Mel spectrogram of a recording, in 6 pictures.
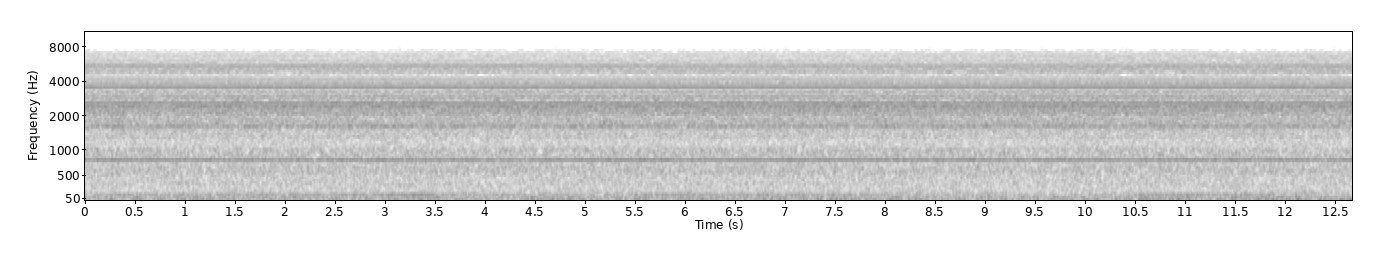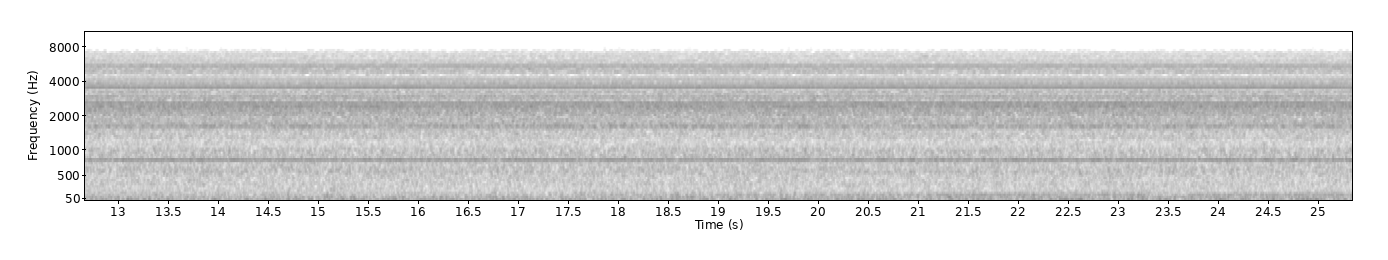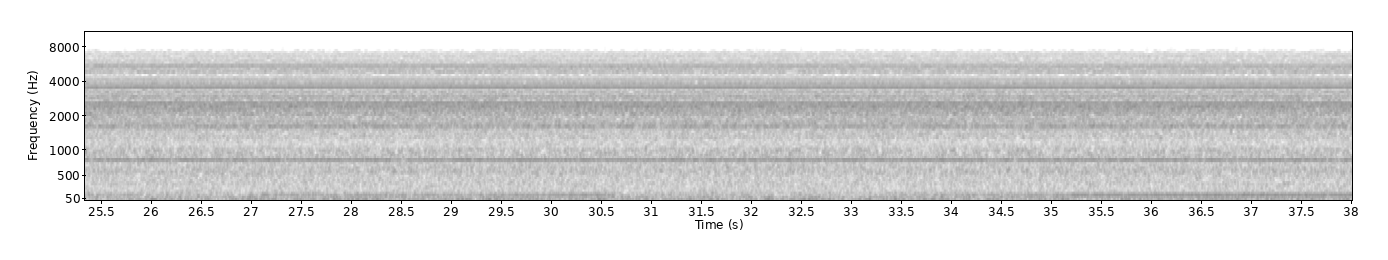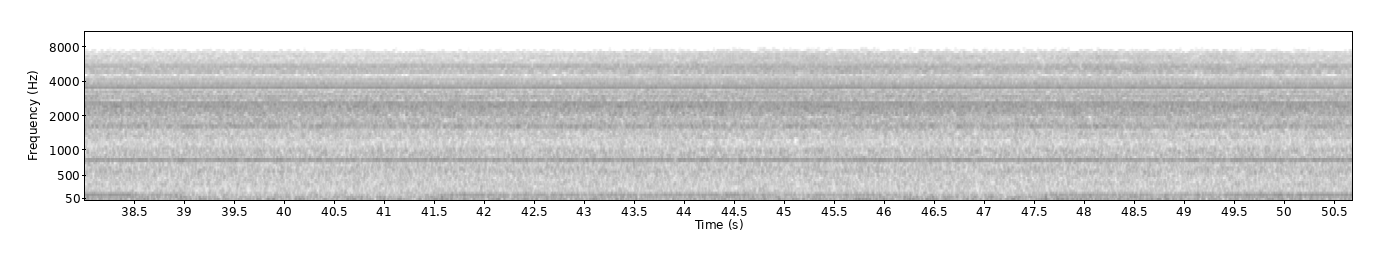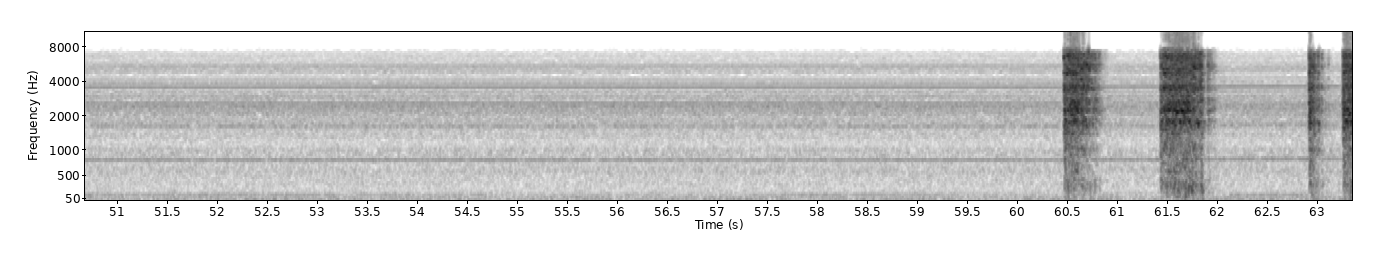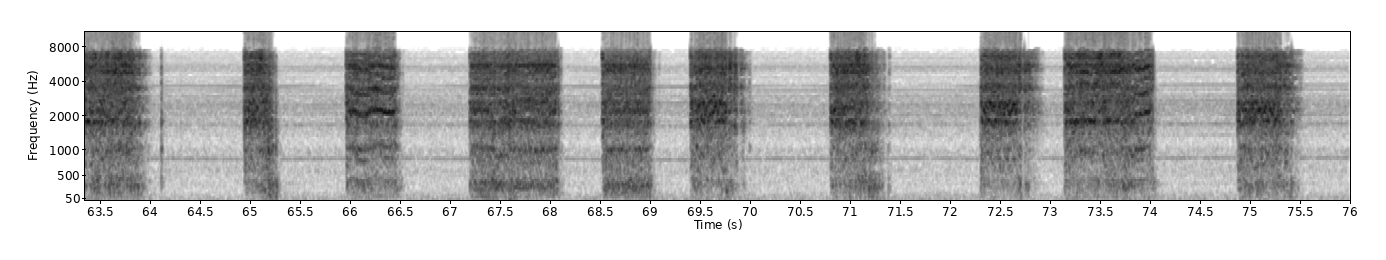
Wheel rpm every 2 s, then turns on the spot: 0, 0, 0, 0, 0, 0, 0, 0, 0, 0, 0, 0, 0, 0, 0, 0, 0, 0, 0, 0, 0, 0, 0, 0, 0, 0, 0, 0, 0, 0, 40, 60, 50, 70, 70, 60, 130, 70.
none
